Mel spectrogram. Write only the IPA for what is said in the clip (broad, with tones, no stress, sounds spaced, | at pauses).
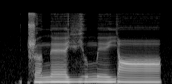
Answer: ʈ͡ʂ ʌ˧˥ n ɛː˥ vʲ u˧˥ m ɪː˧˥ j ɑː˧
